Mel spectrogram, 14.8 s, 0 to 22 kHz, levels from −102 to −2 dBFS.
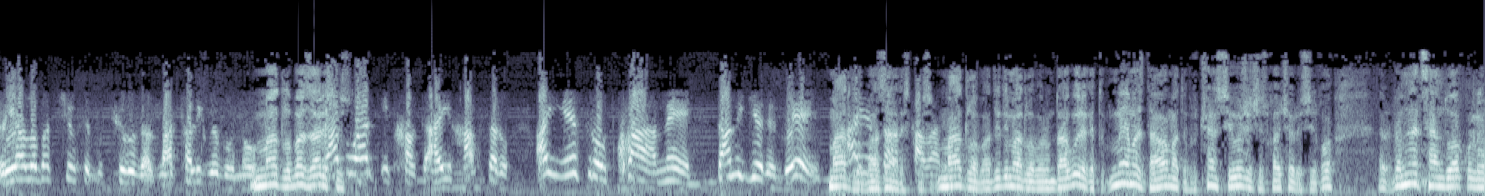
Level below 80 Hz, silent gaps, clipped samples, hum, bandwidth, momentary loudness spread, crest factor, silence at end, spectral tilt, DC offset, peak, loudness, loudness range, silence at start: -40 dBFS; none; under 0.1%; none; 8.8 kHz; 7 LU; 12 dB; 0 s; -6.5 dB/octave; under 0.1%; 0 dBFS; -13 LUFS; 2 LU; 0 s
